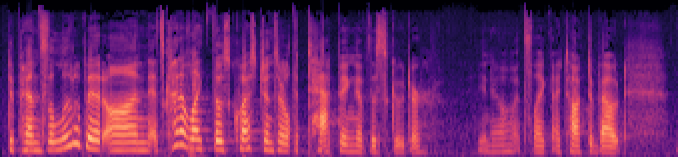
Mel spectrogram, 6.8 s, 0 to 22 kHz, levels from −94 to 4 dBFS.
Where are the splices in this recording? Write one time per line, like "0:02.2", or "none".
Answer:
0:02.9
